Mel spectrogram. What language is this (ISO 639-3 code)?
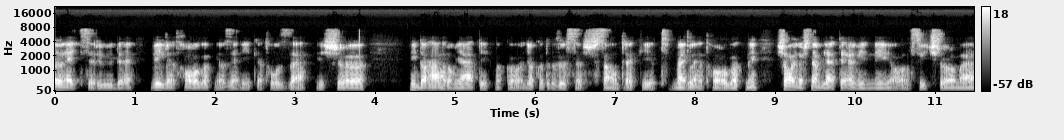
hun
